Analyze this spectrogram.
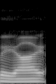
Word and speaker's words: Ai: So Joshua burned this town called Ai, and it's spelled AI.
